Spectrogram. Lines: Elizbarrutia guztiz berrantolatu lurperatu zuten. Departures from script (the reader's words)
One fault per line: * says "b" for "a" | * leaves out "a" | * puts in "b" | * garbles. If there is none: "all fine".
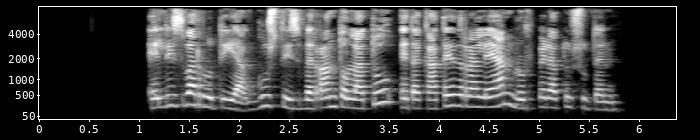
* puts in "eta katedralean"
